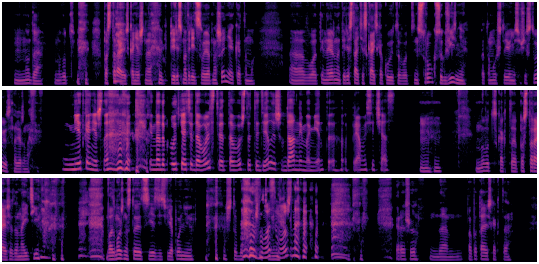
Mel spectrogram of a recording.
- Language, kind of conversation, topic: Russian, advice, Как перестать постоянно тревожиться о будущем и испытывать тревогу при принятии решений?
- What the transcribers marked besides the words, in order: chuckle; tapping; chuckle; chuckle; other background noise; cough; chuckle; chuckle; laugh; chuckle; laugh; chuckle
